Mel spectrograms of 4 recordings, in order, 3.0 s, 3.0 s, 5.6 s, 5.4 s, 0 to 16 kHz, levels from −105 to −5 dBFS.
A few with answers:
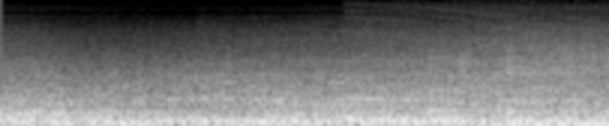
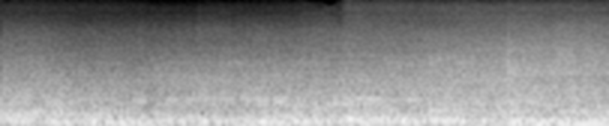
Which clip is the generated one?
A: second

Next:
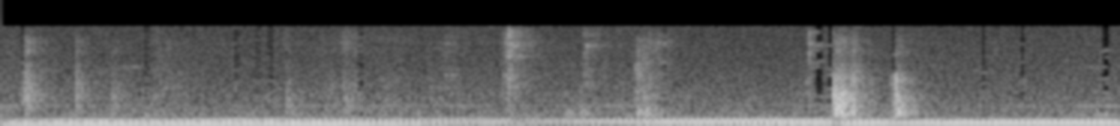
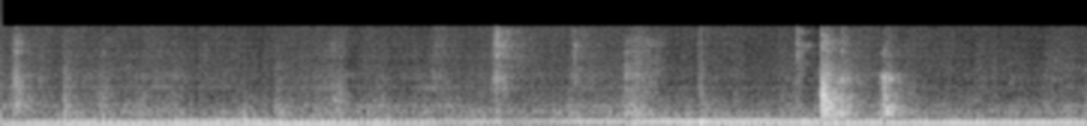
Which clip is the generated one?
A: second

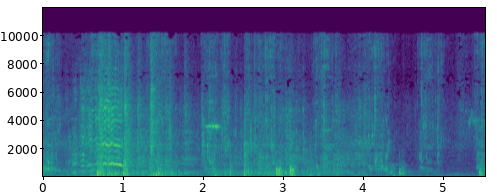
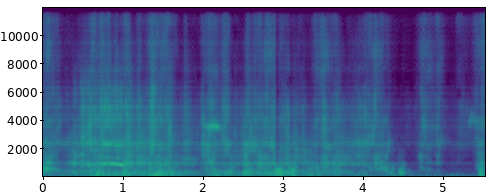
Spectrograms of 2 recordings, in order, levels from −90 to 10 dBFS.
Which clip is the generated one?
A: second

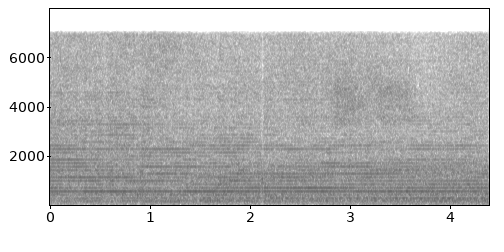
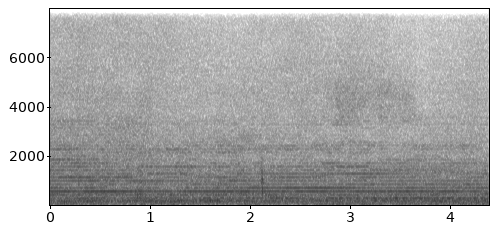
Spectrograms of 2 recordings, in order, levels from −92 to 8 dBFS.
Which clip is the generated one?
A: second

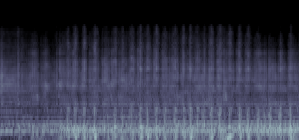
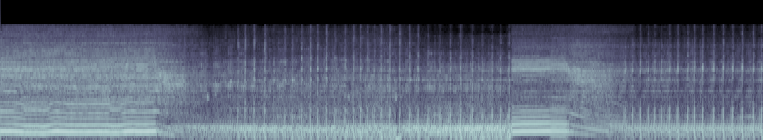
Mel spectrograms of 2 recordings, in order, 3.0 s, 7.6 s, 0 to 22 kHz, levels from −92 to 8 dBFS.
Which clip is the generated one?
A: first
